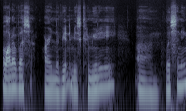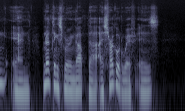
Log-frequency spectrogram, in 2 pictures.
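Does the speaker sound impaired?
Yes: cleft palate; nose and lip.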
